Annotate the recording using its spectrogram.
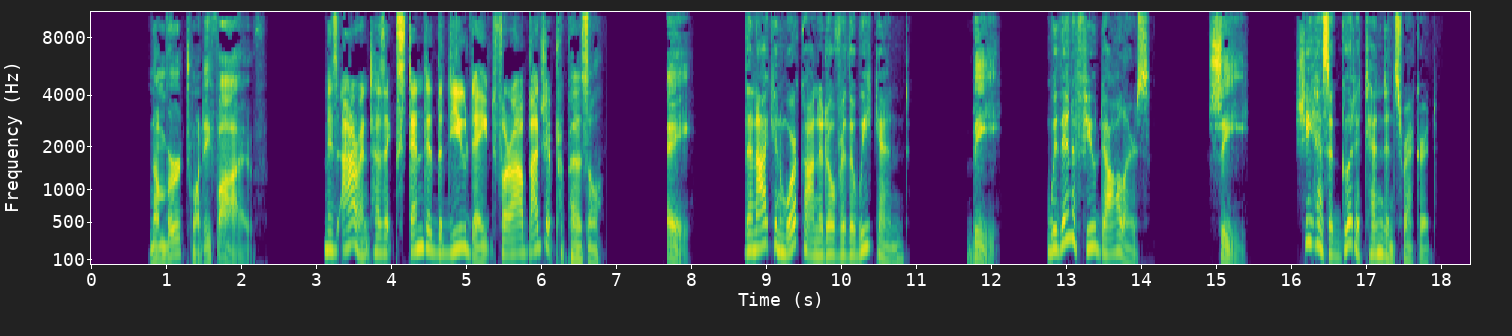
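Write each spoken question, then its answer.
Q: Ms. Arendt has extended the due date for our budget proposal.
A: A: Then I can work on it over the weekend.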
